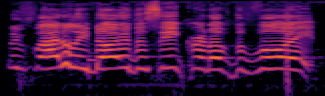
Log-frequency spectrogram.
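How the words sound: It sounds tearful and sad.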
